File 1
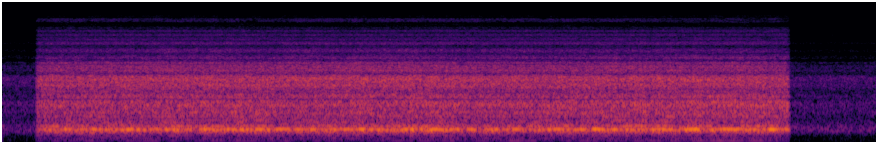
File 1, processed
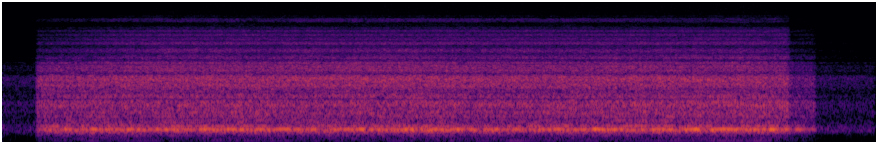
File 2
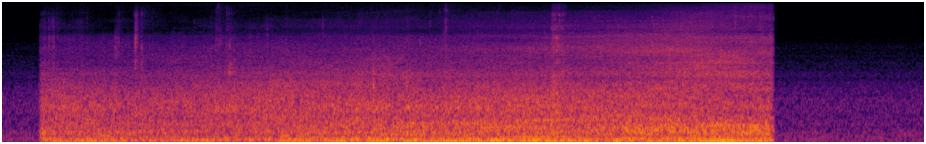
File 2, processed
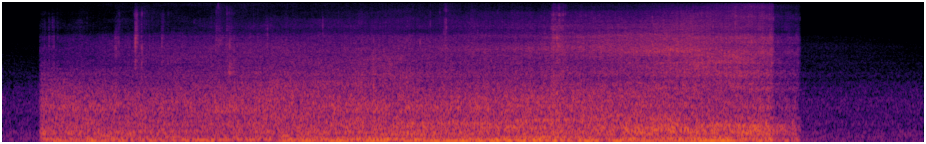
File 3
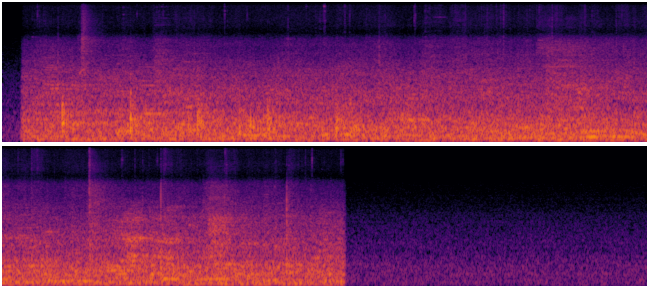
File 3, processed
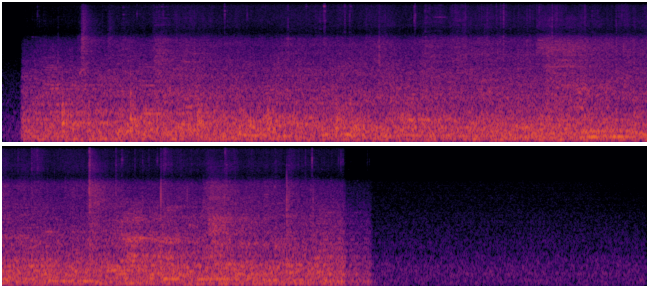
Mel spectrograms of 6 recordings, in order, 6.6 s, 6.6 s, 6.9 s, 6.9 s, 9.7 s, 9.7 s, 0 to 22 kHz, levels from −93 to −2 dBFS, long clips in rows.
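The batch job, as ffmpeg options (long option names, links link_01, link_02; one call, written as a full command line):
ffmpeg -i in.wav -filter_complex "[0:a]asplit=2[link_01][link_02];[link_02]adelay=198.3,volume=-9dB,highshelf=frequency=4000:gain=-4.46[link_03];[link_01][link_03]amix=inputs=2:normalize=0,asoftclip=type=tanh:threshold=-21dB,bandreject=frequency=60:width_type=h:width=6,bandreject=frequency=120:width_type=h:width=6,acrossover=split=180|4100[link_04][link_05][link_06];[link_06]dynaudnorm=framelen=170:gausssize=9:maxgain=9dB[link_07];[link_04][link_05][link_07]amix=inputs=3:normalize=0,volume=-6dB" out.wav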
